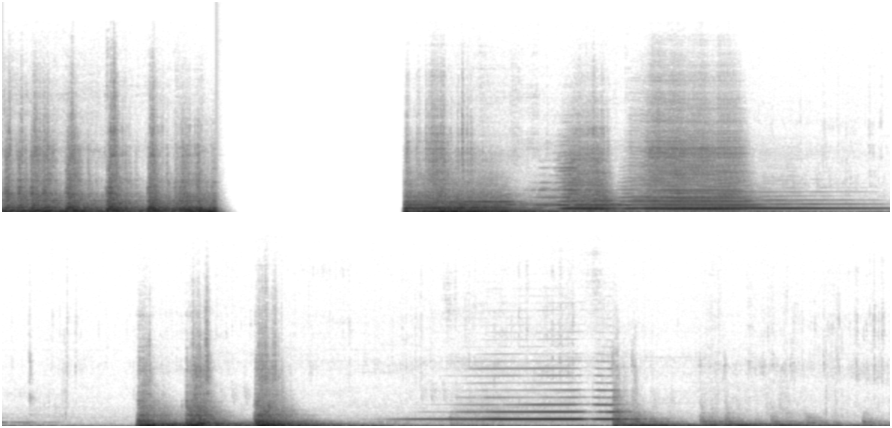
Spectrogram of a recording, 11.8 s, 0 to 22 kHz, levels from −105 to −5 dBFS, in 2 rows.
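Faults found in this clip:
Long network dropout, 1.41–2.69 s. Audio stops for about 1.3 s; the last sound smears into a brief fading buzz, then roughly 1.1 s of silence. Likely cause: network loss on the receive path, with the jitter buffer's concealment running dry. Unlike a short packet-loss glitch, concealment gives out and goes silent. Unlike a stall, playback resumes at 2.69 s with the lost section skipped, not delayed.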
